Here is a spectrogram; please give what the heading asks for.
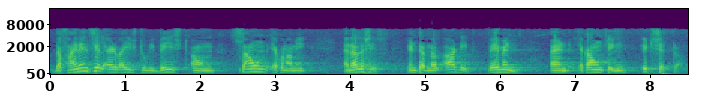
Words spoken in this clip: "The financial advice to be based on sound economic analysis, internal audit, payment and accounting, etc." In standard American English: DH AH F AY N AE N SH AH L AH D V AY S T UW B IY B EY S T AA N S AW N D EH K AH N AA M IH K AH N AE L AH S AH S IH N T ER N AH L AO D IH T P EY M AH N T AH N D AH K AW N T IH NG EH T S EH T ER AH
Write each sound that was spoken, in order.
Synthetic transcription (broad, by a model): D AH F AY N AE N S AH L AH D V AY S T UW B IY B EY S T AA N S AW N D EH K AH N AA M IH K AH N AE L AH S AH S IH N T ER N AH L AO D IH T P EY M AH N T AH N D AH K AW N T IH NG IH T S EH T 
